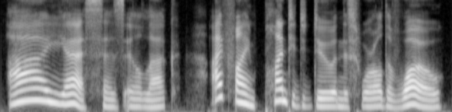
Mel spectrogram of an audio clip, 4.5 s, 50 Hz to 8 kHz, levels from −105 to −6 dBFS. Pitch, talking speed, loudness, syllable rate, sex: 185 Hz, 200 wpm, -19 LUFS, 4.0 syllables/s, female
